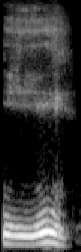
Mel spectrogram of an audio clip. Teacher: the tone changes a little bit just because you're pulling your lips back but you're not actually adding another vowel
